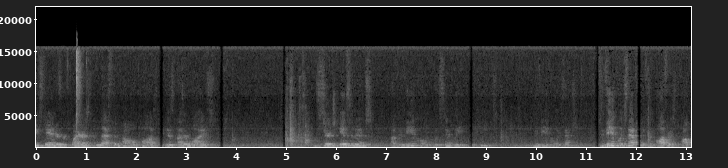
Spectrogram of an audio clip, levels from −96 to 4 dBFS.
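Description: Between 2.45 and 5.07 s the audio shows scattered short gaps: about four small holes, the longest around 70 ms, each patched by continuing the preceding sound. These register as isolated ticks, smears or hiccups spread across the stretch rather than one audible dropout. At 8.65, 11.17 and 12.01 s there is instead a burst of packet loss each time, with roughly 60 ms missing and filled by a held, fading extension of the last sound, heard as a brief buzz or hiss. The audio then resumes with that section skipped, a single concentrated gap, unlike the dispersed glitches earlier.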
